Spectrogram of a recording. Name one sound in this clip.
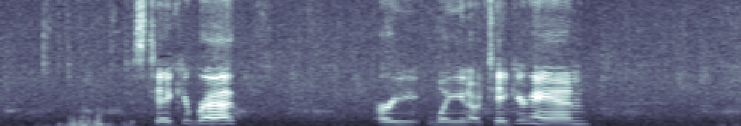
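A young woman speaks calmly, close to the microphone.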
